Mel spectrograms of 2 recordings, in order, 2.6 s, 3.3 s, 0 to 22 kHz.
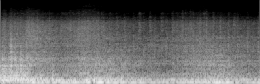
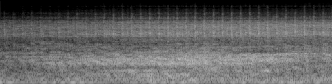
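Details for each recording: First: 1984 Dodge D150 Prospector V8, first start after sitting about 20 years: low steady rumble settling into an even healthy idle, no knocks or misses, no smoke on firing; owner notes a missing exhaust manifold bolt, probably causing a tick. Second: 1984 Dodge D150 Prospector V8 first start after 20 years parked: idle with a light, fast tick about three to four per second; broken exhaust manifold bolt missing at top, probably causing the tick, suspected exhaust leak.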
